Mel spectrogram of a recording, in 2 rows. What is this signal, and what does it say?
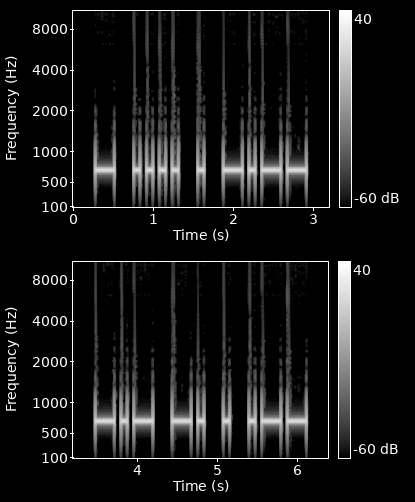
Morse code, heard as a keyed tone, about 15 wpm, 700 Hz. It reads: THEY KNEW
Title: Sentences from Top 1600 Words 15wpm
